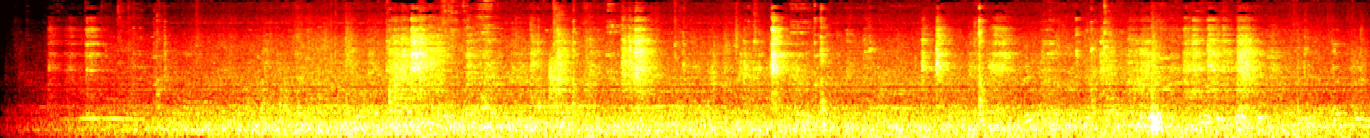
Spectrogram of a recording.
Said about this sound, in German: Wie man schon hört, das Sido ist ein Buffet-Restaurant.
